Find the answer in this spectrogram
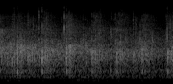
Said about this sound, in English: And yeah, that's worth clapping for. Jesus rose from the dead, amen.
